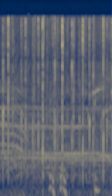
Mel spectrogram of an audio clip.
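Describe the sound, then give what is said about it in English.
A short burst of audience applause, many hands clapping in a dense, uneven patter with some crowd voices and cheering mixed in, moderately loud. “That sounds just like the applause from the beginning of the show.”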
